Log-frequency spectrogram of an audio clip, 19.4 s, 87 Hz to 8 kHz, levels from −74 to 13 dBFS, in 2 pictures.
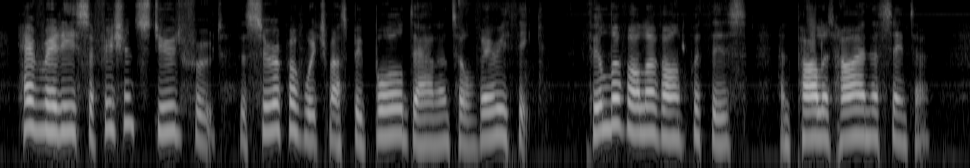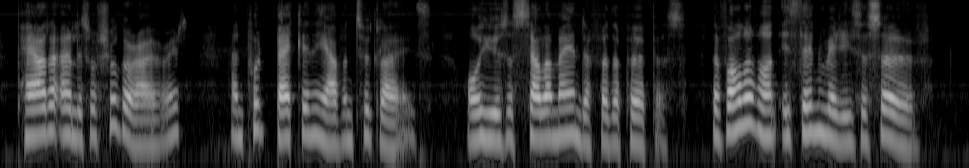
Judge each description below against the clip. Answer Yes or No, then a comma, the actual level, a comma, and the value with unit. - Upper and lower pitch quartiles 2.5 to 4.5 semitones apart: Yes, average, 3.2 semitones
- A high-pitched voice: Yes, high, 200 Hz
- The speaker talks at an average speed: Yes, average, 190 wpm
